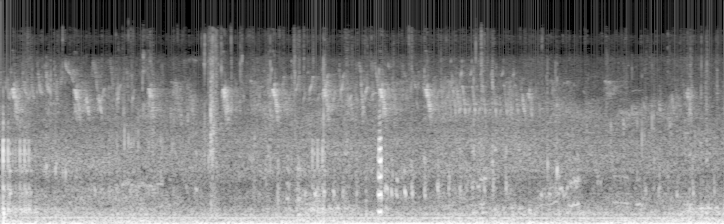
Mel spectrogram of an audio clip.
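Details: Back yard chickens resting in their coop cluck softly in brief, irregular notes while a constant deep rumble continues and faint high-pitched chirps come and go.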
